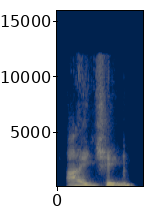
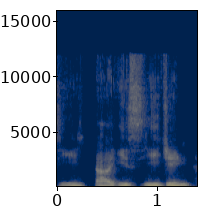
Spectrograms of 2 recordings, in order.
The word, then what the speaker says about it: Yijing: Okay, so and some of you might regard this as Ching. Yeah, so the right pronunciation is Yijing.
